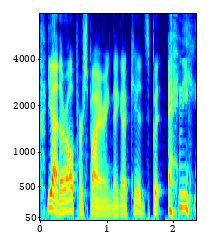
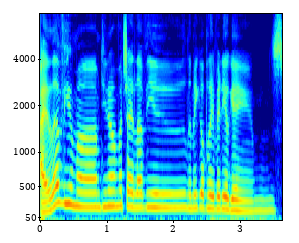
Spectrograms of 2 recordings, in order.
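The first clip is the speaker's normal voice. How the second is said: high put-on child voice, coaxing and sweet; 7 semitones higher than usual. Retelling how a typical kid sweet-talks a parent: imitating a typical kid. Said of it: "That sounded like typical kid, like".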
